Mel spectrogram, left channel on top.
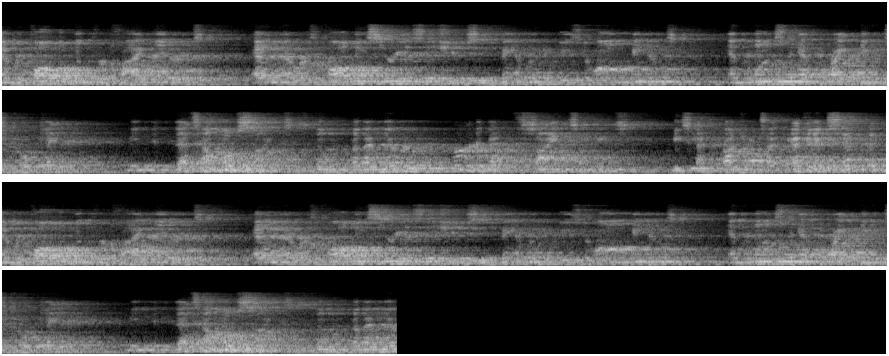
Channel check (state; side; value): drops out; right; at 12.8 s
